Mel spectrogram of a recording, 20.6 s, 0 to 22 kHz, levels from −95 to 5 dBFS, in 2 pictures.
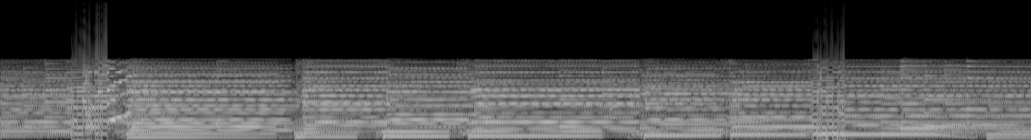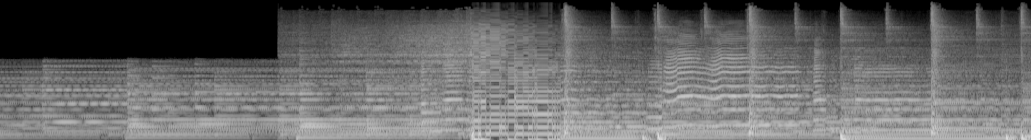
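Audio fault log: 0.00–13.09 s, input switched to a poorer device: the sound is boxy and dull, narrower in band, about 5 dB quieter, and carrying a noise floor roughly 30 dB down. It opens up abruptly at 13.09 s with no gap, likely a return from a lesser input. On a spectrogram, the narrow band widens there, and the waveform steps up.
0.71–1.07 s, 8.12–8.44 s, 15.03–15.91 s, robotic sound from repeated short buffers: the sound turns into a rigid metallic buzz at 188 Hz. The likely cause is a roughly 5.3 ms block being replayed in place of most of the real audio in the first two runs and all of it in the last. A spectrogram shows evenly spaced 188 Hz harmonic lines, and the waveform shows identical repeating cycles.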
